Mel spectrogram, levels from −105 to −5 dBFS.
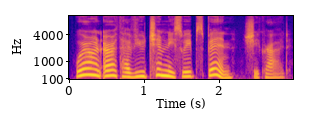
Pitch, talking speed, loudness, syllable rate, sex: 235 Hz, 200 wpm, -17 LUFS, 4.4 syllables/s, female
